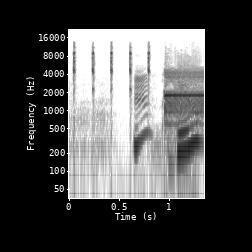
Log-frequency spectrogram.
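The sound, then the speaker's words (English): A few quick ticks lead into a loud, harsh game show time-up buzzer that holds for about half a second, with a voice calling out over it. “Do after the buzzer, yeah?”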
